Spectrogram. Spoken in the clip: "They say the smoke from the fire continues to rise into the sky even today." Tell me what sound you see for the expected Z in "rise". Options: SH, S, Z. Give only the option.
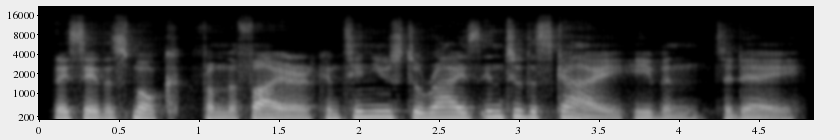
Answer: Z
